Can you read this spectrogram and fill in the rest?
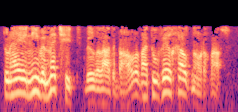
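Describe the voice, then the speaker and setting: A man's voice: mid-range voice, big pitch swings, normal speed, husky. An actor playing an earnest, indignant colonial official in a radio play, pressing his points with insistent rhetorical questions. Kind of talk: Dutch radio play acting. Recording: muffled old radio recording.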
